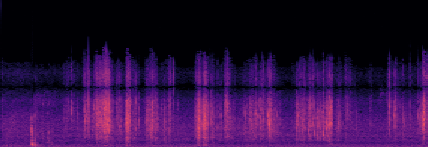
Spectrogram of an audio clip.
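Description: Clear plastic bag crinkling and rustling in short bursts as it is pulled off a new hand axe's head. A single sharp tap about half a second in is the loudest sound.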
